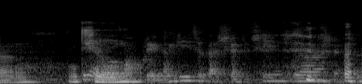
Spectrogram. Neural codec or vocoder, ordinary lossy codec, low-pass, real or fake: none; none; none; real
